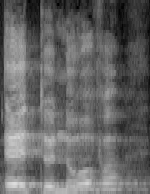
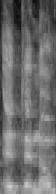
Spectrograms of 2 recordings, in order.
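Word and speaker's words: Uyttenhove: pour contenir ses enfants, situé sur la rue Etenove, numéro 49. Etenove s'écrit U-Y-T-T-E-N-H-O-V-E, U-Y-T-T-E-N-H-O-V, Etenove 49, à 1090 ou 1090 dans la commune de Gênes à Bruxelles.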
